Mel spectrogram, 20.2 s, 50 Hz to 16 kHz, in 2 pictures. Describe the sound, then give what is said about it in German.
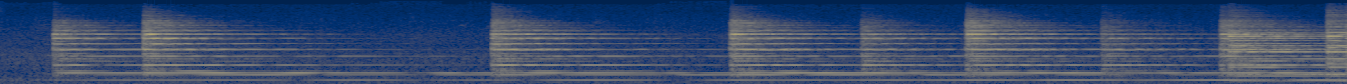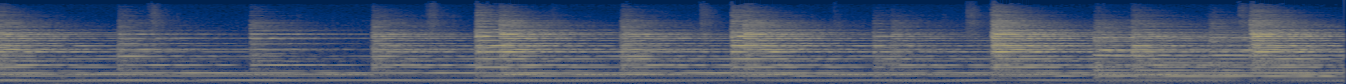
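Church bells of the Catholic town parish church of St. Jakob in Mitterteich, Upper Palatinate, ring the 12 o'clock noon peal, several bells striking in overlapping, irregular succession with long humming resonance, a low bell joining midway to thicken the loud, continuous toll. No voices. “Das Mittagsläuten kommt heute von der katholischen Stadtpfarrkirche St. Jakob im oberpfälzischen Mitterteich.”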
